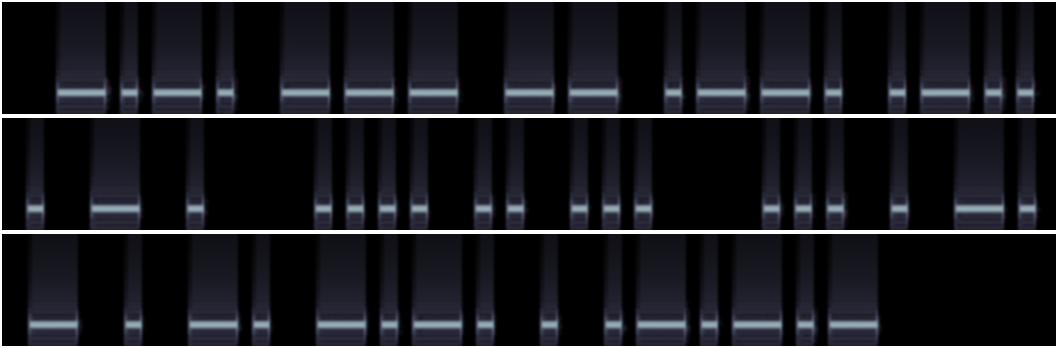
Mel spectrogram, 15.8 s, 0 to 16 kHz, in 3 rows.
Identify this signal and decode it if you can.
Morse code, heard as a keyed tone, about 15 wpm, 700 Hz. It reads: COMPLETE HIS SENTENCE.
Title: Sentences from Top 1000 Words - Review Part 1 - 15wpm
